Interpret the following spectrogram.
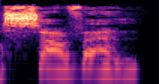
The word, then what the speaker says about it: Samhain: given half a chance come sa in in Scotland where I believe it's pronounced more saen you have offerings left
